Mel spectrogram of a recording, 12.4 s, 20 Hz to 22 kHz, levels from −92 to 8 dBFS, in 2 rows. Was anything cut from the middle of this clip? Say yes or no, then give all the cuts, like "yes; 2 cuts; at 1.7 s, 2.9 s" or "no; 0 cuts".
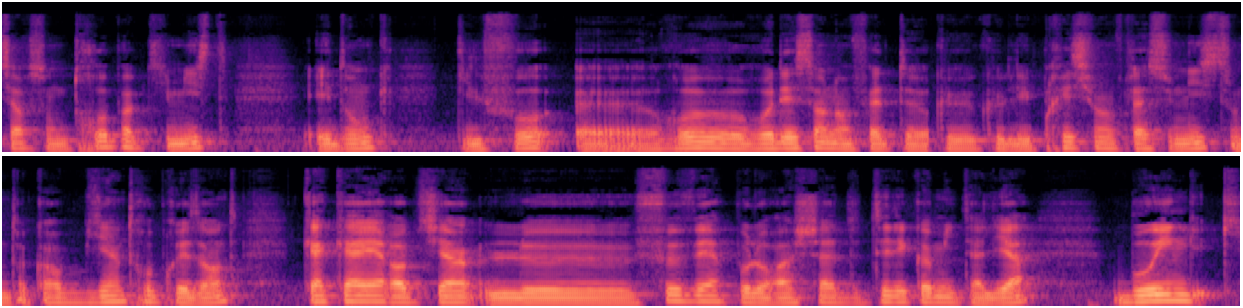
yes; 2 cuts; at 4.6 s, 7.6 s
